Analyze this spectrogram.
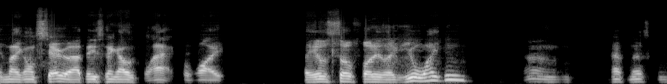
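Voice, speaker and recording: The speaker has a slight Southern US accent and ordinary pitch variation. Long, frequent pauses break up the speech, recorded dry and close with no echo. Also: man, medium pitch for a man. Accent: slight Southern drawl. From Texas, Marble Falls. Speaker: podcast co-host, jiu-jitsu practitioner. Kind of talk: casual chat.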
